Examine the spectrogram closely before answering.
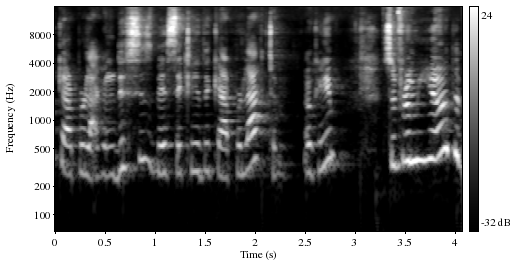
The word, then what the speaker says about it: caprolactam: see a piero l AC d am this pronounces caprolactam okay what the rest structure how it looks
